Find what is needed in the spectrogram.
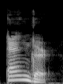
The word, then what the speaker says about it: anger: Anger 梅花 a 念到位啊，它嘴型呢也比较开啊。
